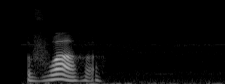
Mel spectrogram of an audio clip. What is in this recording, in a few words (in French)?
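"Voir", French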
